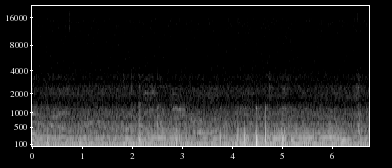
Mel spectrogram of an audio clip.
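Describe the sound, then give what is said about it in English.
Road noise from a driving car makes a faint, steady low rumble and hum, with a few soft thumps bumping through partway along. “What is that noise? It's just road noise.”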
